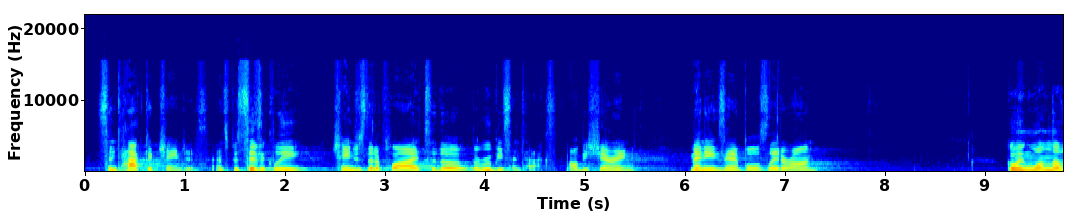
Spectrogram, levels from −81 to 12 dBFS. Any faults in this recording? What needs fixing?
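Nothing stood out on listening, so there is nothing here that needs fixing.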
